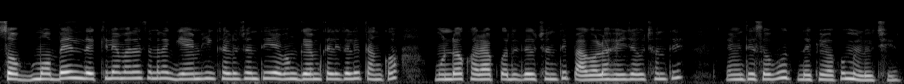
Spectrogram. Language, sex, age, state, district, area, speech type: Odia, female, 18-30, Odisha, Subarnapur, urban, spontaneous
